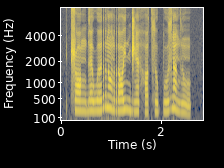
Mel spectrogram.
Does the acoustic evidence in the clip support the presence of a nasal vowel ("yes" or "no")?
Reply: yes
